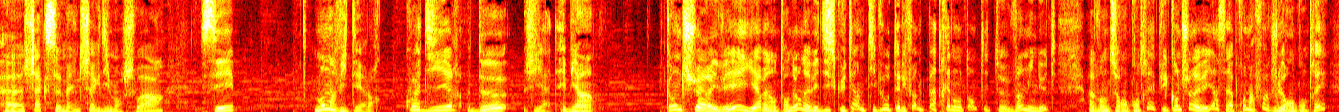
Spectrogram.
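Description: A man hosting a podcast interview in a large room in a home, speaking warmly and stopping to search for words. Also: a little high, big pitch swings, fast talker, husky, soft background music. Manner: warm, searching for words with repeated restarts. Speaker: podcast host.

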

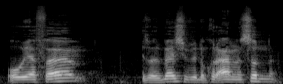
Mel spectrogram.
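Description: A man with a slightly husky voice teaching an Islamic lesson in deliberate, halting phrases, restating points with emphasis and reciting Arabic. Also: medium pitch. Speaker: religious teacher giving a lesson. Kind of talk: Islamic lecture explaining a text, with Arabic recitation. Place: live-streamed lesson at an Islamic centre.

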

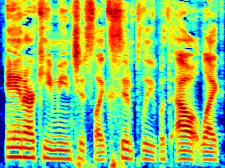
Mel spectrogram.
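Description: A man's voice: medium pitch, steady tone, fairly quick, a little mellow, no echo, clean studio sound. A man hosting a podcast in a casual, joking, profane and rambling way. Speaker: podcast host. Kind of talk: casual comedic chat.

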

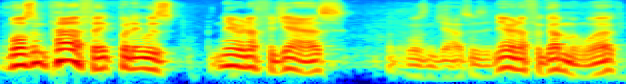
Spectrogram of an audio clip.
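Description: A man co-hosting a podcast in casual chat, jokey and quick to laugh. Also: medium pitch, very animated. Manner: jokey, laughs often, drawn-out phrasing. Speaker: podcast co-host.

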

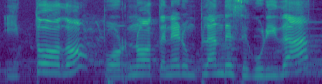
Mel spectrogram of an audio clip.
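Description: A woman's voice: sits high, lively intonation, measured pace. An actress playing an anxious young pregnant countrywoman with a Mexican accent in a radio drama. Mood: alarmed, exasperated. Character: Esperanza, anxious pregnant countrywoman helping her cousin. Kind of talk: Spanish-language radio drama acting.

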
